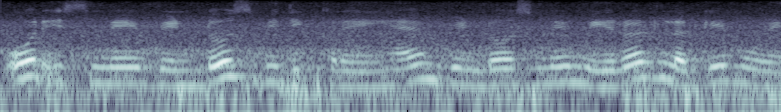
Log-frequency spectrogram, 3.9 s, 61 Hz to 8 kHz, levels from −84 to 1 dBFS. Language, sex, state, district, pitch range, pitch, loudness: Hindi, female, Punjab, Pathankot, 195-225 Hz, 215 Hz, -18 LUFS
